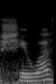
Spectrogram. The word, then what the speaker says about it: Cheuoua: après-midi nous avons avec nous aujourd'hui Joël Joël Chewa ça se prononce c'est ça c'est ça OK et donc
